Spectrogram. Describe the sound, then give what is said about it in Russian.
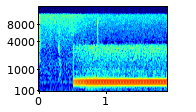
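Steady telephone line tone after a dropped call cuts in abruptly half a second in and holds loud and unbroken to the end, over faint low background noise. “Так, сорвался звонок.”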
